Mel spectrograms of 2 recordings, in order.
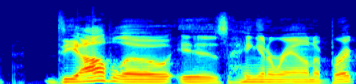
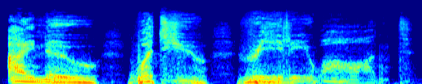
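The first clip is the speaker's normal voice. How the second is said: slow, low seductive mock purr; hammed-up temptress, drawn out; Enchantress voice; 3 semitones lower, slower than usual. Podcaster imitating Enchantress tempting everyone, slow and low. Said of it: "so she says".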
